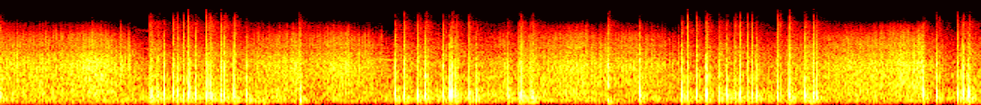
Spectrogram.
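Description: Fireworks display: volleys of rapid crackling pops, each lasting about a second, coming roughly every two seconds over a steady background noise.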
